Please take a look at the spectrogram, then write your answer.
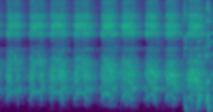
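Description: A rubber chicken toy is squeezed repeatedly, giving a rhythmic series of loud, nasal squawks in steady pulses, ending in a harsher, drawn-out squeal, close and alone.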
